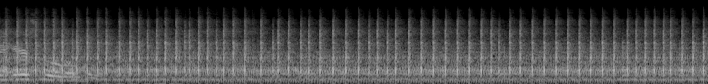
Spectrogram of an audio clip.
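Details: Yamaha YZ125 two-stroke, cold at around 20 degrees, not warmed up, during carburetor air screw and idle adjustment: a fast, raspy idle crackling slightly unevenly, sounding off-tune.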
